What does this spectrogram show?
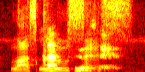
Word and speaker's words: Las Cruces: Las Cruces.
